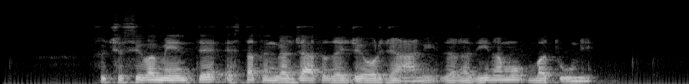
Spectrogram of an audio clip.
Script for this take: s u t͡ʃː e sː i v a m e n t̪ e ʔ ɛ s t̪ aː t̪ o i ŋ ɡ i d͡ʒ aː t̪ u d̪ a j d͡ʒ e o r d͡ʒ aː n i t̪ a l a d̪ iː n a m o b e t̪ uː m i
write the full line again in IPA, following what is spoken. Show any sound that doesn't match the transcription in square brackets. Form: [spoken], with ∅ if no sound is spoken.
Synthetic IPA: s u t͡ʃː e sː i v a m e n t̪ e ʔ ɛ s t̪ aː t̪ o i ŋ ɡ [a] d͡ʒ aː t̪ [o] d̪ a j d͡ʒ e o r d͡ʒ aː n i [d̪] a l a d̪ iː n a m o b [a] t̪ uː m i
